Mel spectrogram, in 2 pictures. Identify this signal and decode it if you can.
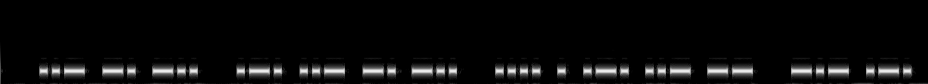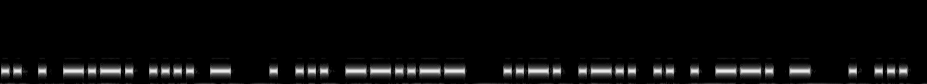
Morse code, heard as a keyed tone, about 20 wpm, 630 Hz. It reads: UND RUND HERUM KRIECHT ES, FLIEGT ES
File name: 20wpm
